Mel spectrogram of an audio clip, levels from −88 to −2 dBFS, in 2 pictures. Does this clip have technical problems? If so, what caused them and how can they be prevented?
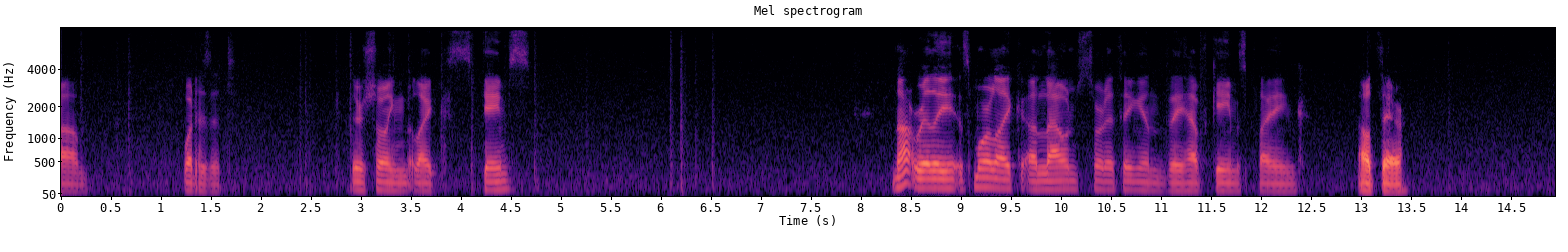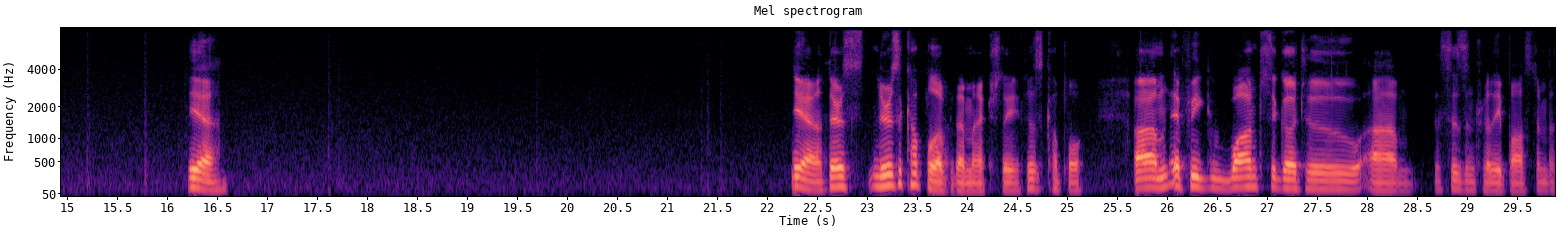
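Yes. Automatic gain falling occurs from 13.21 to 16.43 s, about 3 dB down, and from 22.14 to 29.28 s, about 7 dB down. The speech and room noise sink together as the gain control, treating the input as too hot, eases its gain back. Lowering the input gain at the source gives the control no reason to back off.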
